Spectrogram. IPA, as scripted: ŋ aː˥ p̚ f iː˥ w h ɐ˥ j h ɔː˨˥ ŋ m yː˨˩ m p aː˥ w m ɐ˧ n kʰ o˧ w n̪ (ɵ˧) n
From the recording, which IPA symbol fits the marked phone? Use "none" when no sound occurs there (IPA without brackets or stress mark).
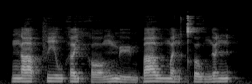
ɵ˥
